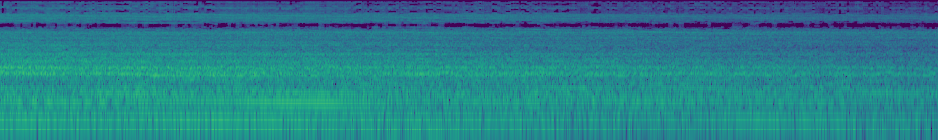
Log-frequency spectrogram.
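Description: Steady loud roar and rumble through the whole fast spin, a rough low drone that points to worn drum bearings.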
